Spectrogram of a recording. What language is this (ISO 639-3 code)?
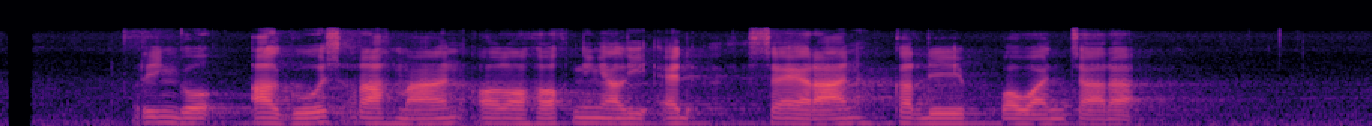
sun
